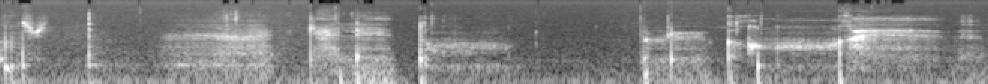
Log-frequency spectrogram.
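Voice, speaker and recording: A gentle-toned whisper over noticeable background noise. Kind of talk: ASMR roleplay, personal questions. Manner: soft-spoken, gentle.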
